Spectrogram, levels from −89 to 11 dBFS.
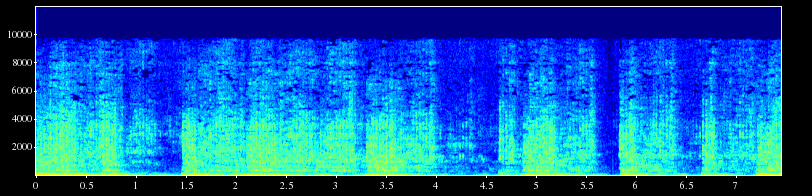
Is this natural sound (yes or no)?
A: yes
